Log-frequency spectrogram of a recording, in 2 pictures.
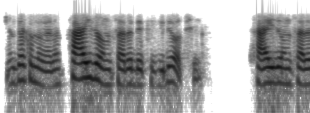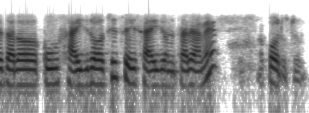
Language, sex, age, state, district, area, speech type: Odia, female, 60+, Odisha, Gajapati, rural, conversation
